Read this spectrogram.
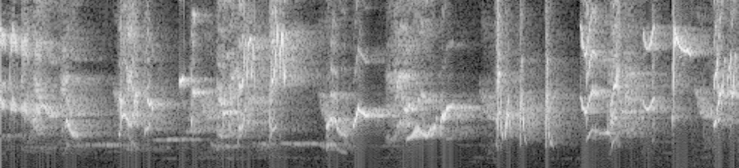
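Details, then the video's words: Orange-headed thrush song played as a lure for other birds, delivered in a rapid-fire burst: dense, high, varied chirps, trills and sharp slurred whistles tumbling without pause, with a faint steady whistle lower in the background. "SUARA ANIS KEMBANG BUAT PANCINGAN MAUT"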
